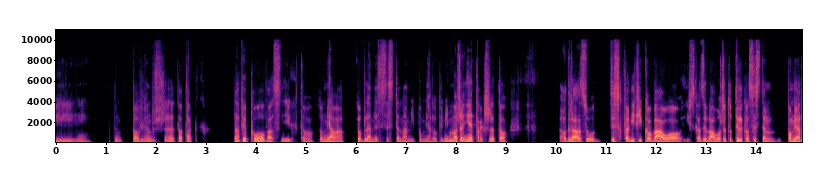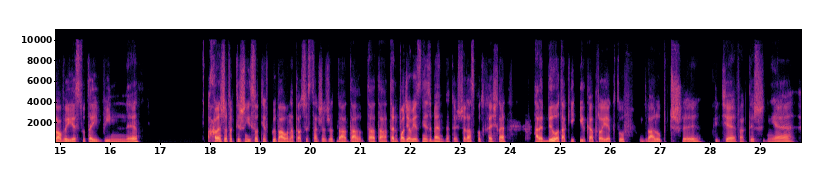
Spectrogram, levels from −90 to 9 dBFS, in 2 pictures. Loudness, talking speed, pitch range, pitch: -23 LUFS, 135 wpm, 75-95 Hz, 85 Hz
